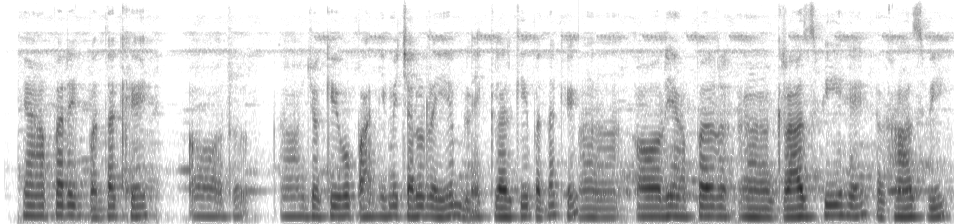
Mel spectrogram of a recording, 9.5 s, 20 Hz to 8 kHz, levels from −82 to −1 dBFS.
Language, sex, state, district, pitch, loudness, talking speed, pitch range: Hindi, male, Jharkhand, Jamtara, 125 Hz, -27 LUFS, 180 wpm, 120-130 Hz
